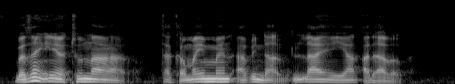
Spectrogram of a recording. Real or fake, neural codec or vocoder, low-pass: fake; codec, 24 kHz, 0.9 kbps, WavTokenizer, small release; 10.8 kHz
